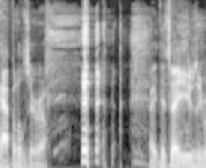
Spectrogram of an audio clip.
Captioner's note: laugh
